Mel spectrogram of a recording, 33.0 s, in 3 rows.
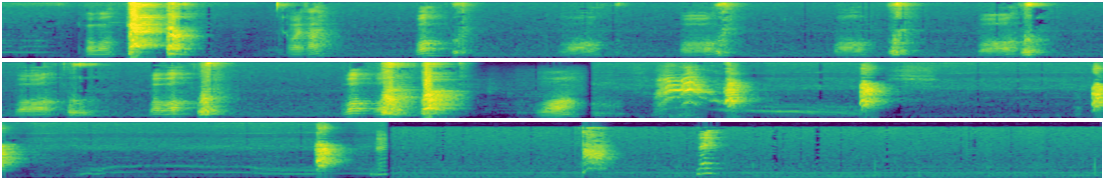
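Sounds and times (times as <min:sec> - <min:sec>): small dogs barking: 0:01.3 - 0:02.1, 0:08.9 - 0:09.2, 0:13.0 - 0:13.4, 0:14.8 - 0:15.7, 0:17.5 - 0:18.6, 0:19.6 - 0:20.0, 0:21.8 - 0:22.3, 0:25.1 - 0:25.6, 0:27.8 - 0:28.2
dog wavering cry: 0:17.5 - 0:18.6.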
